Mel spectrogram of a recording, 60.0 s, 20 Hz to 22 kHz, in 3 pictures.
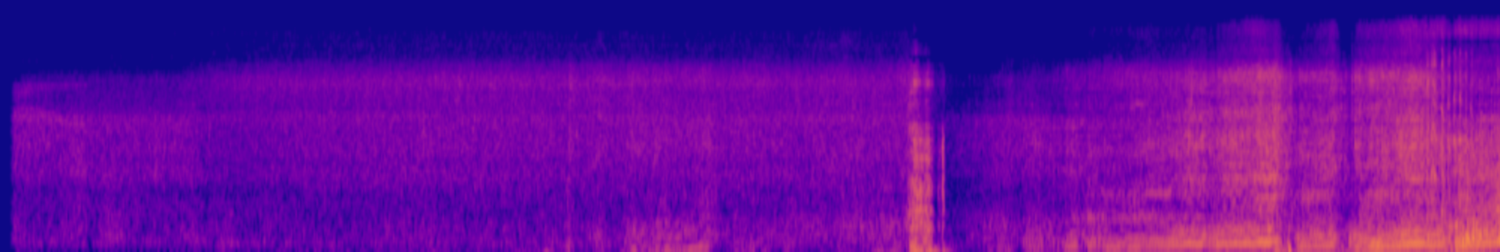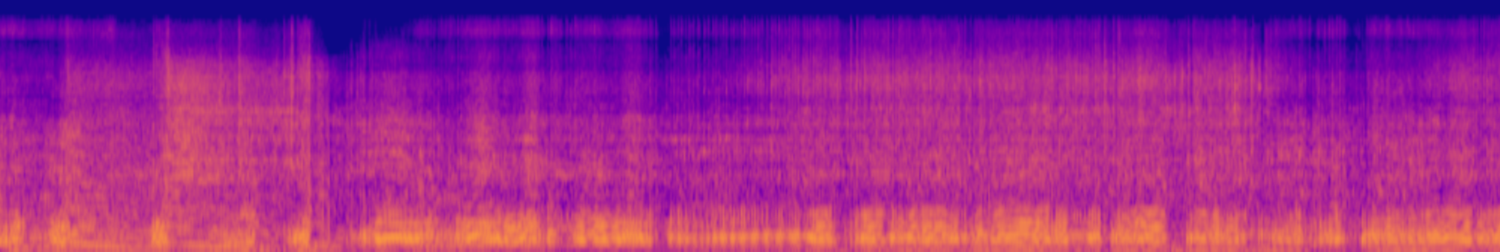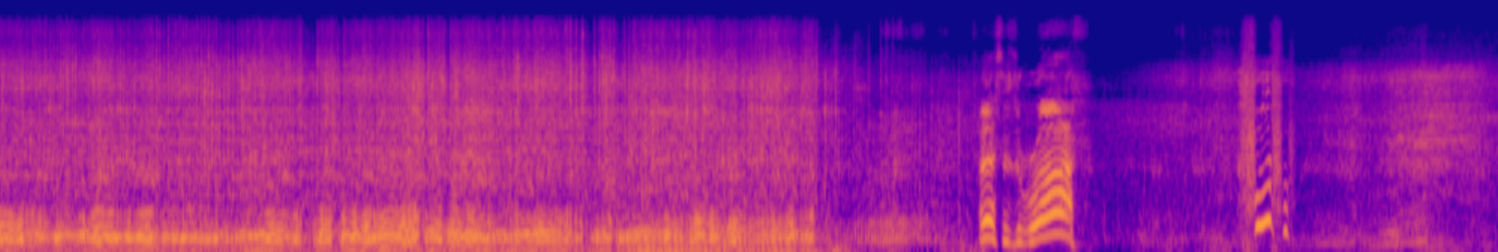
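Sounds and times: dirt bike engine revving: 0:13.9 - 0:54.3, 0:55.0 - 0:59.9.

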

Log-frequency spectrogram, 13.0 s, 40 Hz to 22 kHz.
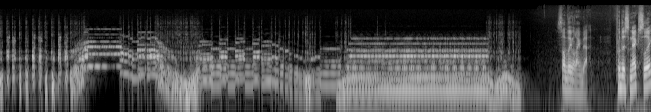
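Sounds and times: organ chords and glissando: 0:00.0 - 0:10.5.

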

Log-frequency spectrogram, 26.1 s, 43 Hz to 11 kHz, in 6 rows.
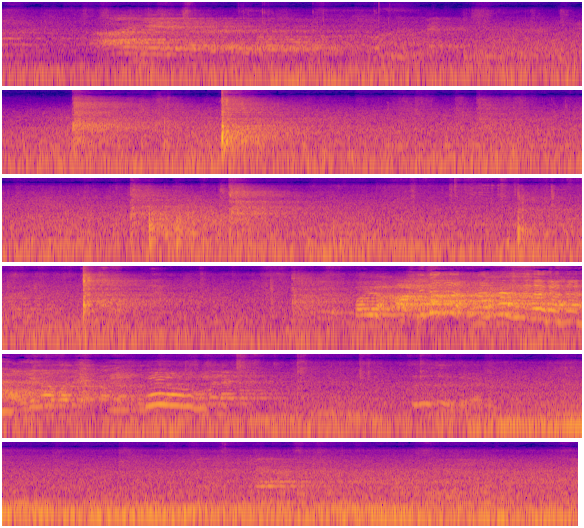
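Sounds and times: tennis balls bouncing on court: 0:04.8 - 0:06.6, 0:09.2 - 0:15.7
tennis balls struck by rackets: 0:04.8 - 0:06.7, 0:09.2 - 0:15.7.

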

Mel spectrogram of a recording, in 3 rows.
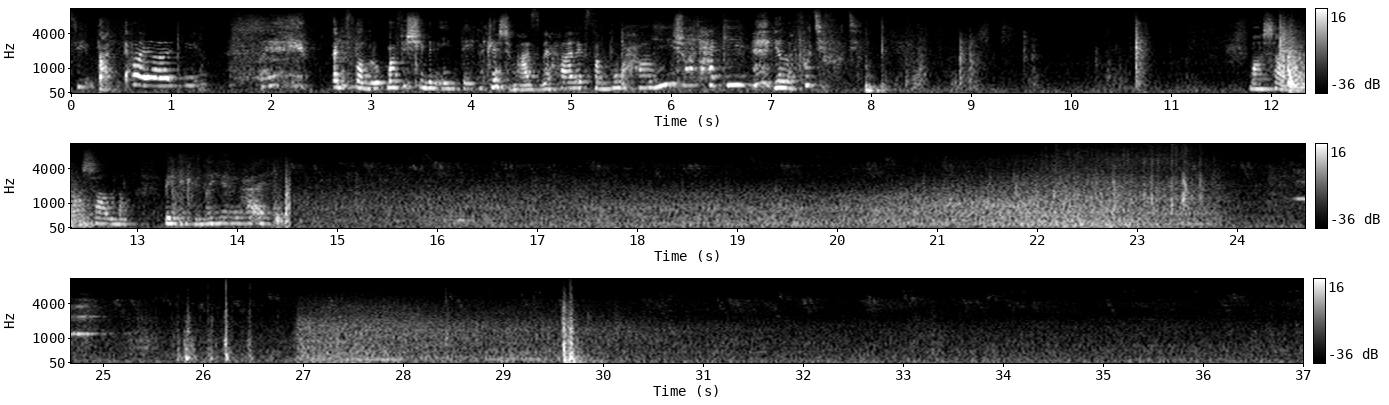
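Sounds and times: car driving by: 0:14.6 - 0:24.0, 0:26.9 - 0:31.8
car door slamming: 0:27.0 - 0:30.3
car door latch clicks: 0:29.6 - 0:30.0.

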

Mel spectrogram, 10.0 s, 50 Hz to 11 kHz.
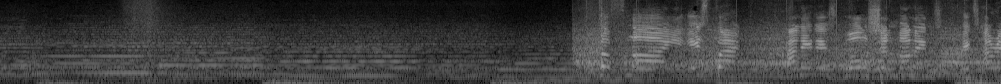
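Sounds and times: background music: 0:00.0 - 0:10.0
crowd noise: 0:05.7 - 0:10.0.

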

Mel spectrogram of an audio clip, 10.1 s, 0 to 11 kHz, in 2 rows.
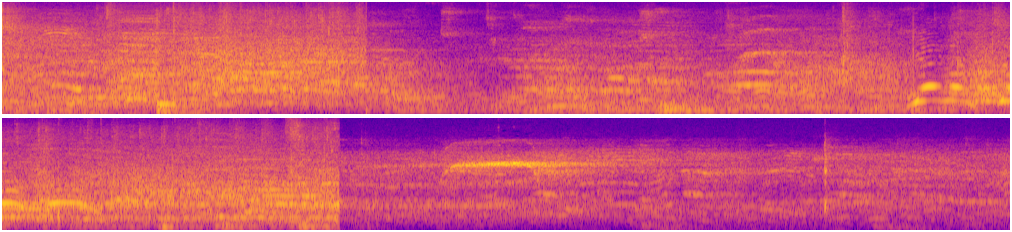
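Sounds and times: spectators' voices and calls: 0:00.0 - 0:10.0.

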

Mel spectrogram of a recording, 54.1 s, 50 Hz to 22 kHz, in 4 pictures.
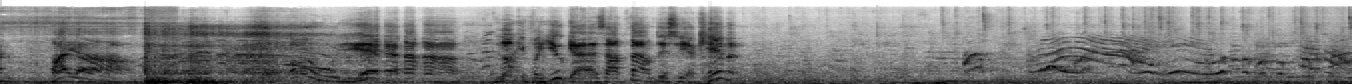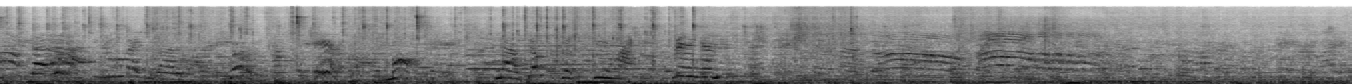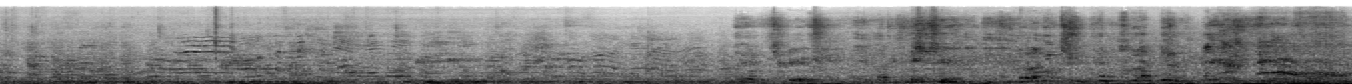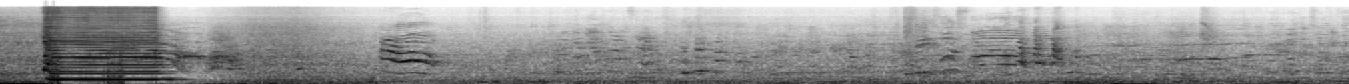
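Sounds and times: theme park ride music over speakers: 0:00.0 - 0:01.5, 0:02.5 - 0:43.7
buzzy horn-like blast: 0:01.4 - 0:03.5, 0:41.0 - 0:42.4.

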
